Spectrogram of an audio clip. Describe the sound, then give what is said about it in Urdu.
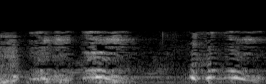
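Someone clears their throat with a few rough, muffled coughs in two short clusters separated by a brief pause. “کھانسنا بھی ضروری ہوتا ہے، line clear ہوتی ہے نا.”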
